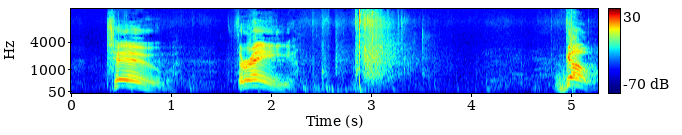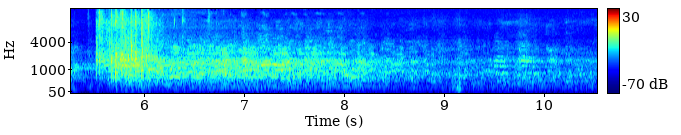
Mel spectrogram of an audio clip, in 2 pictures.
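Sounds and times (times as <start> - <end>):
speech: 0.4 - 2.4, 4.8 - 5.3
large audience clapping: 5.4 - 6.8
people chuckling: 6.0 - 10.5.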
